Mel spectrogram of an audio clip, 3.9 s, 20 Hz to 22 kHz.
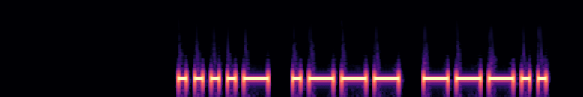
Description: Morse code, heard as a keyed tone, about 22 wpm, 700 Hz. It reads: 4J8
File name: practice / 22wpm / Three Letter-Number Combinations - 22wpm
